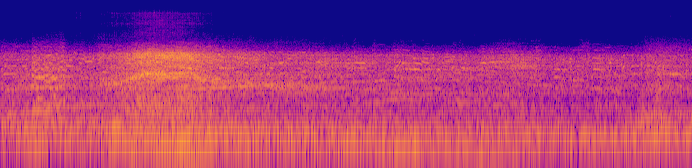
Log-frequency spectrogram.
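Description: Highway traffic going past. One vehicle passes loudest about two seconds in, its sound rising and then falling away, over a steady traffic rumble.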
